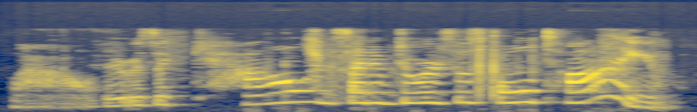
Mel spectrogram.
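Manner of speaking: whispered in wonder; awed whisper. A narrator's reading. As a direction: breathe it in awe.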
